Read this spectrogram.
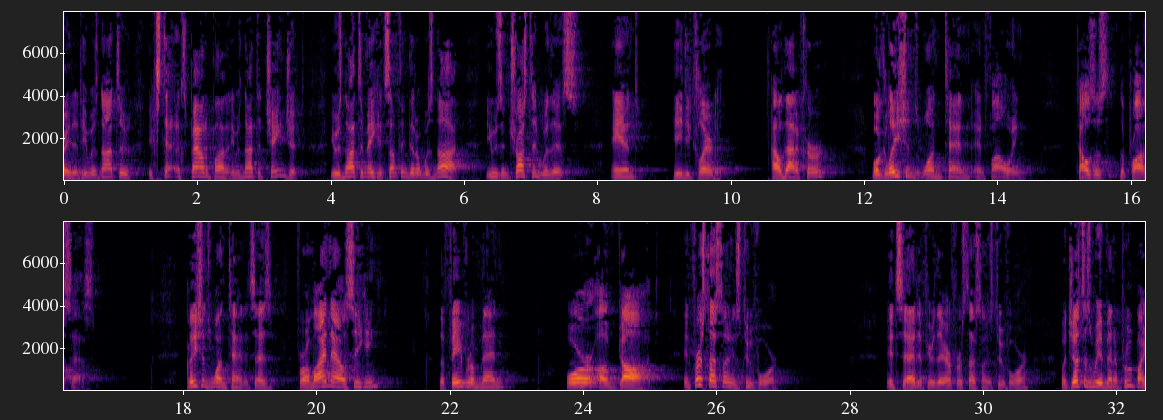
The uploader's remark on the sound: a sermon recorded at the Lebanon Bible Fellowship Church, in Lebanon, PA, on 9/18/2011 during the morning service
